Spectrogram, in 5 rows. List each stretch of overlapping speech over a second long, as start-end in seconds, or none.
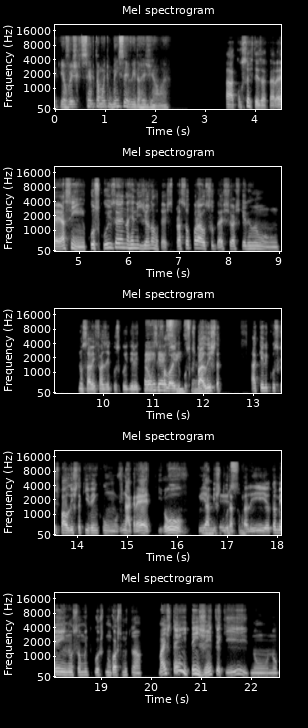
10.8-12.1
